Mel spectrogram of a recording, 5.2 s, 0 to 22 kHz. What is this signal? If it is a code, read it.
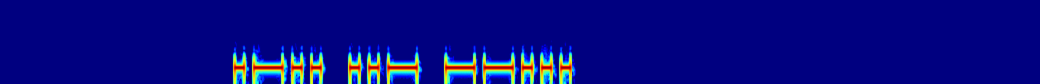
Morse code, heard as a keyed tone, about 25 wpm, 700 Hz. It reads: LU7
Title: Callsign Prefixes for Top 100 DXCC - 25wpm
